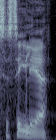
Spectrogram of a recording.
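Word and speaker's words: Cäcilia: Note here, it's spelt like Cazilia, but apparently you pronounce it like Cecilia.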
